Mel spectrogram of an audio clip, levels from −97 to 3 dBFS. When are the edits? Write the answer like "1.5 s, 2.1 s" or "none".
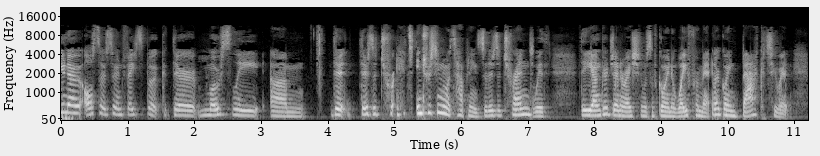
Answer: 4.0 s, 7.1 s, 8.9 s, 9.8 s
